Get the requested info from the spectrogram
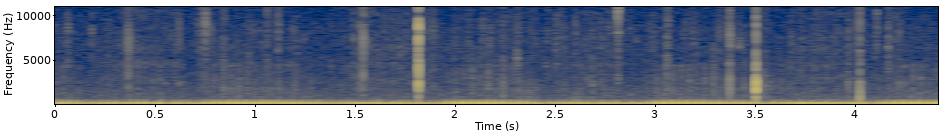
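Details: Fireside cat purring: a soft, rumbling drone that swells in about four slow waves, with a few loud sharp crackles from the burning wood.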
